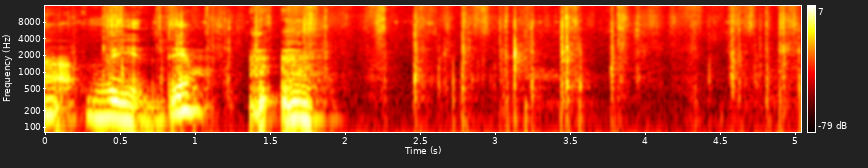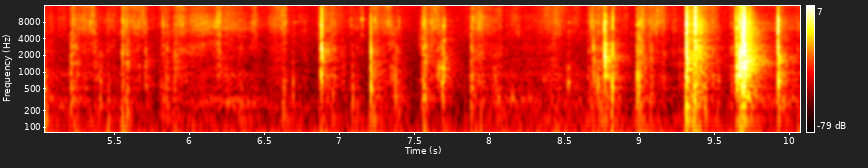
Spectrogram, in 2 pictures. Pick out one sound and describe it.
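Playing cards riffle and flick softly as a deck is shuffled by hand.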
